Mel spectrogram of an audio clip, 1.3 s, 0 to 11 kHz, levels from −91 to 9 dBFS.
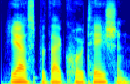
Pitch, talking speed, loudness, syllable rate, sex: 90 Hz, 185 wpm, -22 LUFS, 5.1 syllables/s, male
